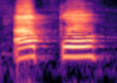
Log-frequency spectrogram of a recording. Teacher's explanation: اب یہاں پر طا پر قلقلہ بھی کرنا ہے، تفخیم بھی کرنی ہے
